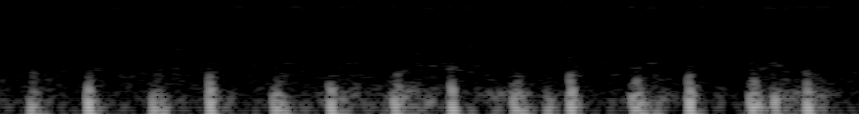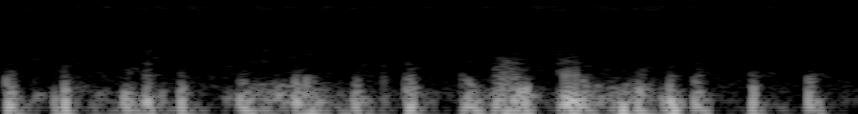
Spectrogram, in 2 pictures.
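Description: Deep, rapid paired thumps repeating steadily, roughly a hundred beats a minute, with faint room hum: a thumping heartbeat.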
